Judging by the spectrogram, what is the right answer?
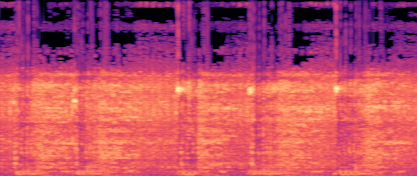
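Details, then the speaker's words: Honda Beat FI scooter after repair of stumbling and stalling (fuel pump pressure previously low, ECU reset, weak battery so kick-started): kick-start strokes settle into smooth, steady idle, now responsive, fuel pump fine; normal start and idle. "sekarang responsif. Suaranya ini ya, mesin halus, full pump aman."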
